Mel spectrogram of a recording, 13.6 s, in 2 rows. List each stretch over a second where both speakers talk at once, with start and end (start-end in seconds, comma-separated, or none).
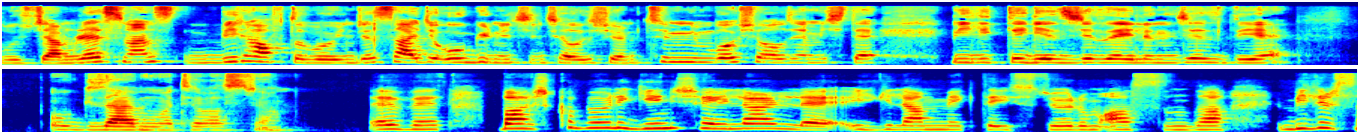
none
